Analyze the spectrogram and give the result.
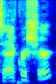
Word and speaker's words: Acrisure: Danny Don Hawker, I hope I pronounced that right, asked how it's pronounced, and it's Acrisure. We're pretty sure it's Akrasher.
